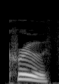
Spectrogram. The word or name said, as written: crwth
